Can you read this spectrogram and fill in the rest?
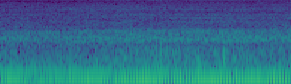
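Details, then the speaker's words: Free daily-driver car, just jump-started after repairs: held in drive on the brakes, a smooth, even low hum with no clunks, whine or grinding; reverse and neutral also quiet; drivetrain sounds healthy. "Nothing really. You can hear the drivetrain. Put it in a manual. Second. Doesn't go into third. Hopefully that's just because it won't let me. Everything sounds completely healthy."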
